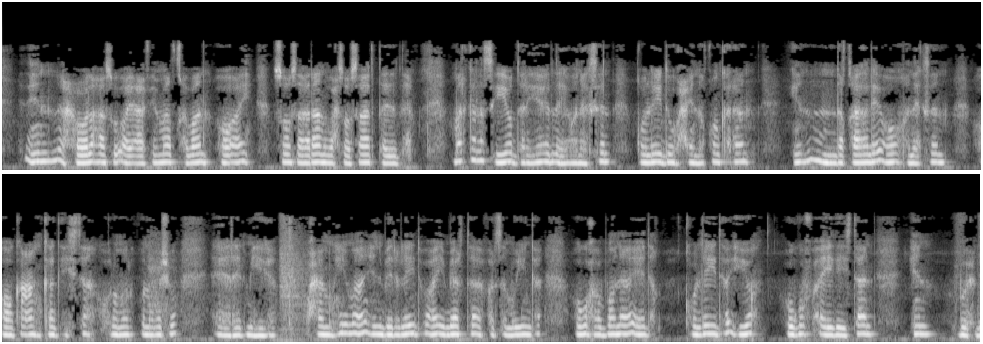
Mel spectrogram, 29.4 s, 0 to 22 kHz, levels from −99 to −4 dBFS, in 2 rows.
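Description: MP3 compression, running through the whole speech clip, is the likely cause of the damage heard here. Nothing survives above 8.3 kHz, so the sound is dull and sibilants lose their edge. Short of bits, the encoder has discarded weak frequency lines, and these flicker in and out from frame to frame, giving a plainly audible watery swirl, chirpy s sounds and smeared consonant onsets. That degree of damage fits a bitrate in the low thirties of kbps.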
